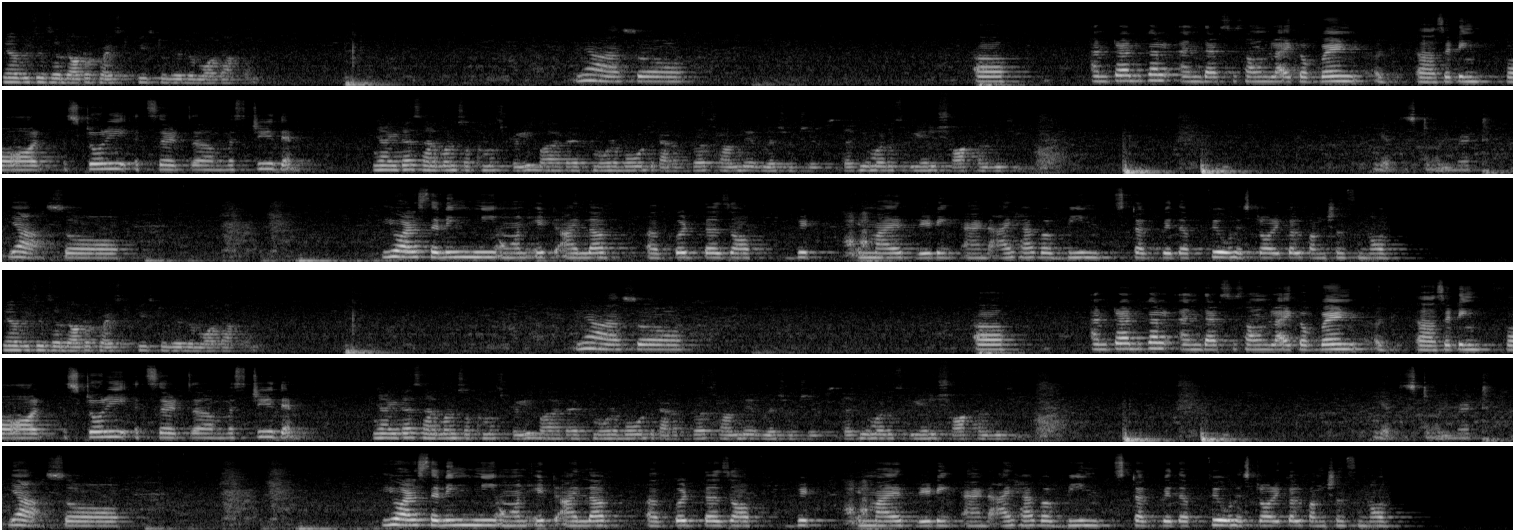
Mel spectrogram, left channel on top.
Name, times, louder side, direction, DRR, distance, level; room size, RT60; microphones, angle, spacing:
voice 1, 0.0-2.4 3.4-3.6 18.8-25.3 26.3-26.4 27.1-27.2 38.6-38.9, equal, ahead, 7 dB, 2.0 m, -29 dB
voice 2, 5.7-6.8 9.7-10.0 10.9-13.8 14.1-14.8 15.0-15.5 16.0-16.4 16.7-18.1 25.5-25.7 28.8-29.0 29.3-29.8 30.3-31.4 32.4-32.6 34.0-36.3 36.7-37.7 38.2-38.3 38.7-41.2 41.5-44.1, right 2 dB, 20° right, 14 dB, 1.1 m, -24 dB
25.5 x 12.0 x 9.5 m, 0.72 s
head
